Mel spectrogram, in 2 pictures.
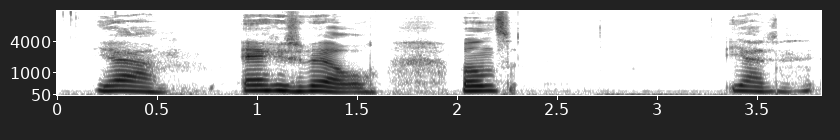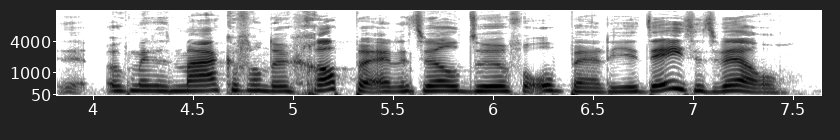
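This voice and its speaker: With long, frequent pauses, a woman speaks at a fairly slow pace and fairly high pitch with ordinary pitch variation, in a very clean recording with a silent background. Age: 20s. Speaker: podcast host and student. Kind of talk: interview conversation. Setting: studio.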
